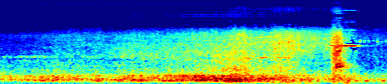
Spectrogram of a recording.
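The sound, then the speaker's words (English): A taxi cab pulls up with a steady low rumble that swells slightly in the middle, then a short, brighter burst near the end. “Say, looks like we're in luck again. Here comes a cab. Taxi!”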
